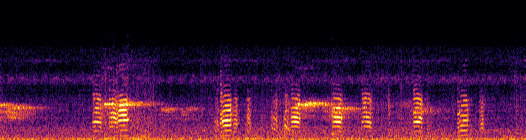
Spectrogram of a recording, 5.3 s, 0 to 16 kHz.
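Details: Zebra finches in a large cage, 12 August 2023, with parents feeding young that recently left the nest. Dense overlapping nasal, trumpet-like beeps and short harmonic calls, several birds calling together almost continuously.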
